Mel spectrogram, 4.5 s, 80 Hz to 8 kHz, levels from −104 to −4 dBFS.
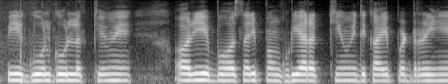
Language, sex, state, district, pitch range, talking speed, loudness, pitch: Hindi, female, Uttar Pradesh, Lalitpur, 210-220 Hz, 225 wpm, -16 LUFS, 215 Hz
